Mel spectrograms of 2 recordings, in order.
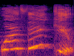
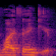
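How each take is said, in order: First: High, airy mock-polite thank you; prim thank you. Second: Said in the usual way. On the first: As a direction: play it dainty and high. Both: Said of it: "I literally said".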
